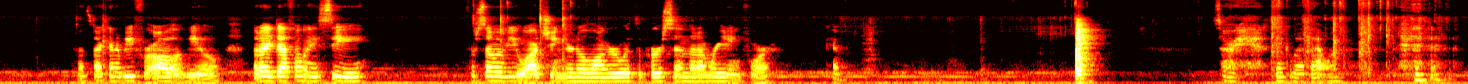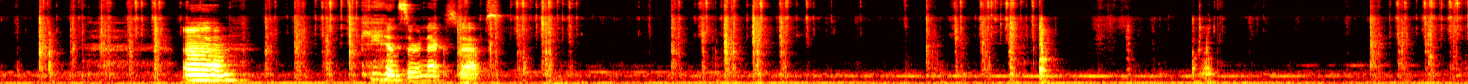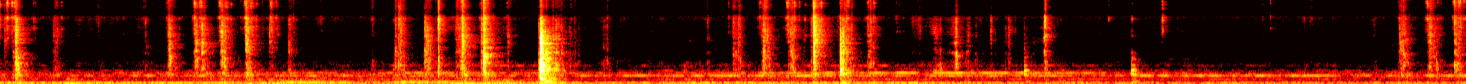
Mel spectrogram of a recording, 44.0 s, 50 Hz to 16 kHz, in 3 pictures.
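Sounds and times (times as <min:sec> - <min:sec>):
cards being shuffled: 0:37.1 - 0:39.9.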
